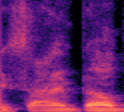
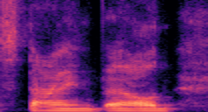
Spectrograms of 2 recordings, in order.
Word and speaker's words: Seinfeld: Like he'll say Seinfeld, Steinfeld.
